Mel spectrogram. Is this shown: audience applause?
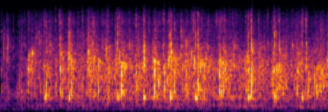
yes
